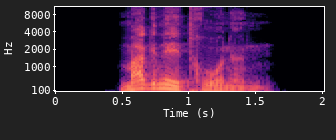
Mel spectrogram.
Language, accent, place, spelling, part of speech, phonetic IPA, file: German, Germany, Berlin, Magnetronen, noun, [ˈmaɡnetʁoːnən], De-Magnetronen.ogg
- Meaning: dative plural of Magnetron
